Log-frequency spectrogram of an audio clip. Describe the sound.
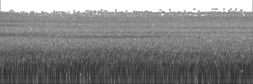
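Steady low rumble inside an airplane cabin in flight, with pilots at the controls. A dense, even drone sits in the bass with a faint hiss above it. There are no voices and no distinct events.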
